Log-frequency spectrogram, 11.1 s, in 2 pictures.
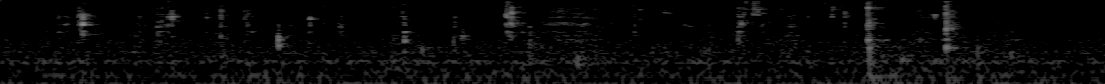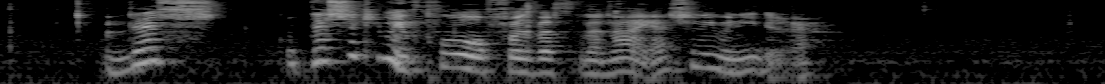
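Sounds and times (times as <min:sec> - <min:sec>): faint chewing of soft fruit: 0:00.0 - 0:08.3.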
